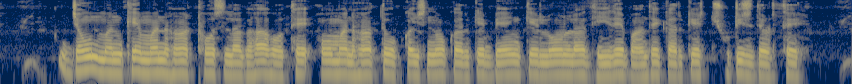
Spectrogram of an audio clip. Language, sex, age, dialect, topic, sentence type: Chhattisgarhi, male, 25-30, Western/Budati/Khatahi, banking, statement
